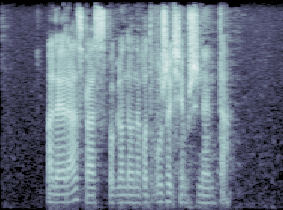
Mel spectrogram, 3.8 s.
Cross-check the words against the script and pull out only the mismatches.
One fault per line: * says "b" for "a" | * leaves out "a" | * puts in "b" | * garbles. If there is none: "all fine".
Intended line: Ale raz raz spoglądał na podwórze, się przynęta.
all fine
